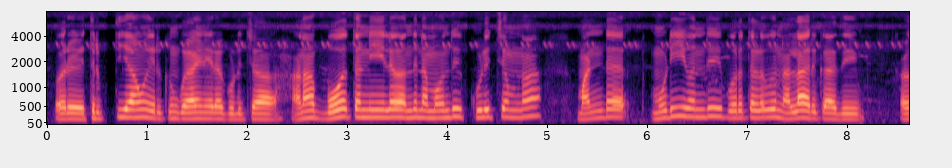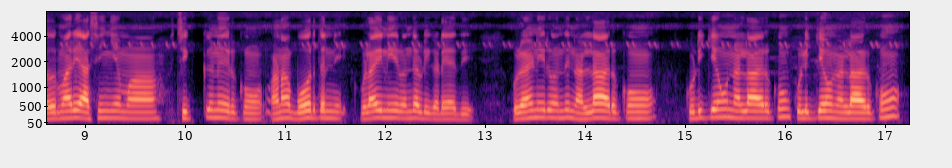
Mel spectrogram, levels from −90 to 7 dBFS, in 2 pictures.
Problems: background sounds at intervals, background conversations at intervals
